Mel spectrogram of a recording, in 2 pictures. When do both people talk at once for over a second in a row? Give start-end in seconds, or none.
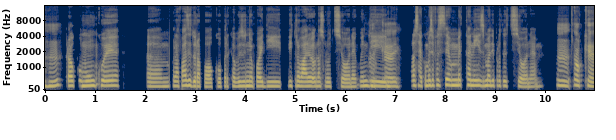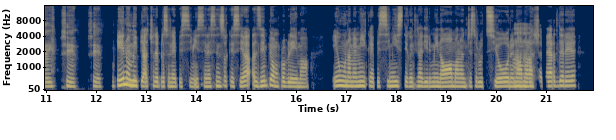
none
